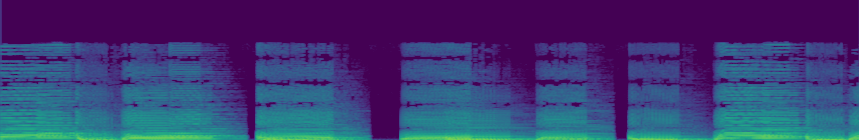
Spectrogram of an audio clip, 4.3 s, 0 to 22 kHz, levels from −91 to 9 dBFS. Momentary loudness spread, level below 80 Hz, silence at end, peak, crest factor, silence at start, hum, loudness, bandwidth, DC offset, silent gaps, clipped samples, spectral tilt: 6 LU; -30 dBFS; 0 s; -2 dBFS; 16 dB; 0 s; none; -19 LUFS; 15.5 kHz; under 0.1%; none; under 0.1%; -7 dB/octave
